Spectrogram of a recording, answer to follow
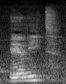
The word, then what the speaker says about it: Hermite: and i speak french air meet right the the if you're gonna pronounce it in the french way uh the h is silent the er is a sort of an air like hot air very appropriate for the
